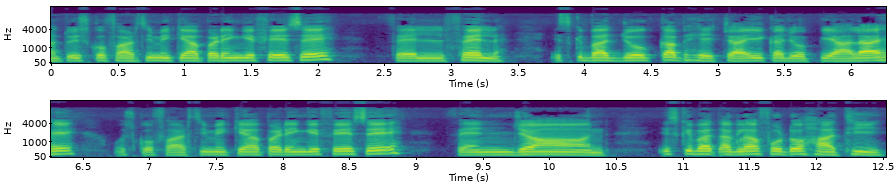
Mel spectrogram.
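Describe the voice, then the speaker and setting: A man with a medium-pitched, slightly mellow, smooth voice teaches an online language lesson, recorded without echo. He patiently asks what each word is, answers it himself, and spells it out letter by letter.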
